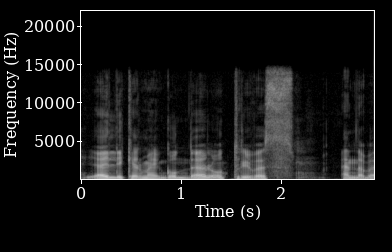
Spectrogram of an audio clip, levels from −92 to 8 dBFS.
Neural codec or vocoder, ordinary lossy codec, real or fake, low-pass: none; none; real; 14.4 kHz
